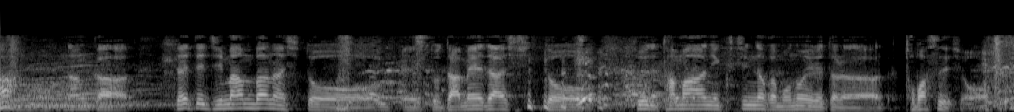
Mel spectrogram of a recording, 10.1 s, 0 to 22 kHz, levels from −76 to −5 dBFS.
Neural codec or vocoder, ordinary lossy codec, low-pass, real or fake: none; MP3, 24 kbps; 7.2 kHz; real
